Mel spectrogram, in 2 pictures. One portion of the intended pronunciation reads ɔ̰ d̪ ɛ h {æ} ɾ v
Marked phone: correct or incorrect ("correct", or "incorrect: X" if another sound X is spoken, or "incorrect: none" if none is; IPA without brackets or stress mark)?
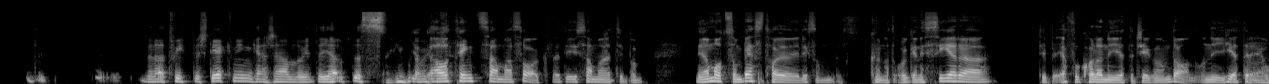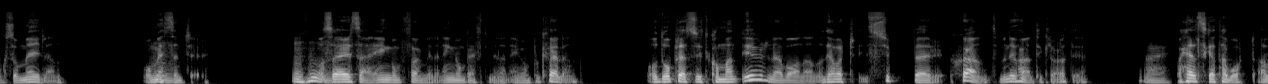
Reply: incorrect: a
